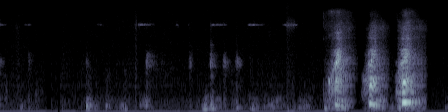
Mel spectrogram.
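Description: A dog barking three times in quick succession near the end. Before that, only faint scattered ticks and taps.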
